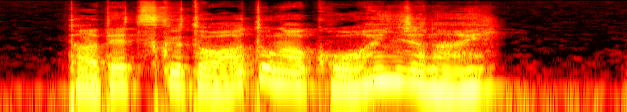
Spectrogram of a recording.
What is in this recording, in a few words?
man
